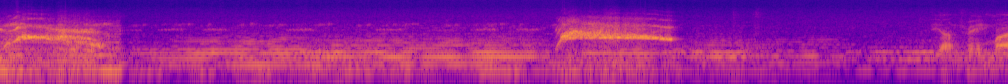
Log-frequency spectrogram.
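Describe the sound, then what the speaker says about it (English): A ghostly female scream from a black-and-white horror film set near an old bell tower in an ancient cemetery: a long wailing cry with a second sharper burst midway, over an eerie sustained musical drone. "it is the scream of the white ghost"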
